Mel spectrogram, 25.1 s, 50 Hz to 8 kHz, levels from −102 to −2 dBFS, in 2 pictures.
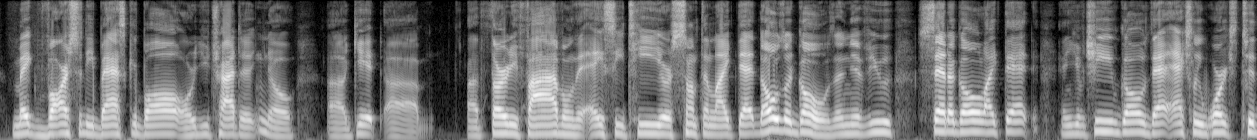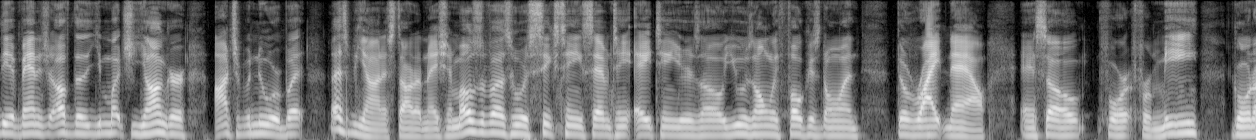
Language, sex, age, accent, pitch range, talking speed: English, male, 30-49, American, 130-165 Hz, 185 wpm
